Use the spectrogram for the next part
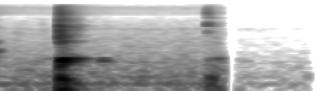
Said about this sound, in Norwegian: For å få det til holdt han kompasset i håndflaten og begynte å vri på tallskiva. For hver ørlille bevegelse lød et klikk.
